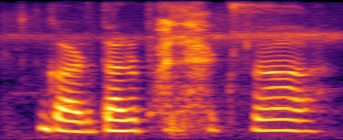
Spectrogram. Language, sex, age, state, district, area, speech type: Nepali, female, 18-30, West Bengal, Kalimpong, rural, spontaneous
